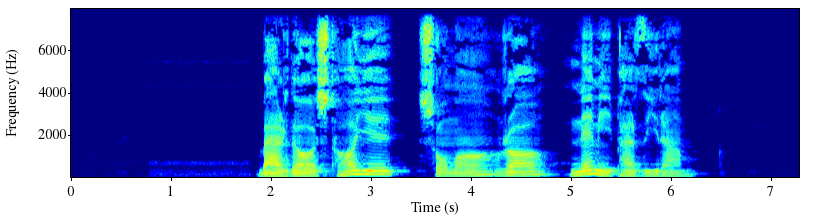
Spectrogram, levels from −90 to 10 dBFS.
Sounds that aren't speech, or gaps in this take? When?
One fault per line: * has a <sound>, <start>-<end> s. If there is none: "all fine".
all fine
